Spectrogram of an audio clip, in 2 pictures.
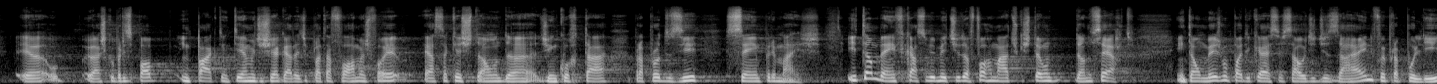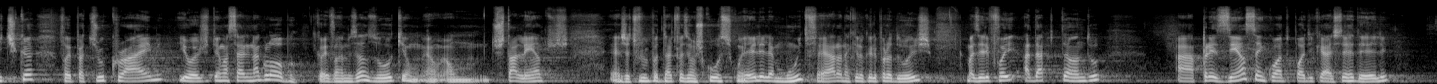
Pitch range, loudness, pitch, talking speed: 145-175 Hz, -18 LUFS, 160 Hz, 195 wpm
